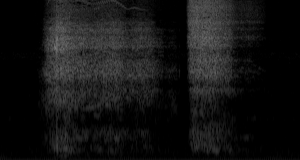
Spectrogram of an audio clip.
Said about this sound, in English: And I want you to take three breaths.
